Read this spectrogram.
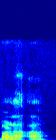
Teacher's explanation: जब आप बड़ा आ बोलेंगे तो आपका पूरा मुंह जो है वो खुला रहेगा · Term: विवृत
